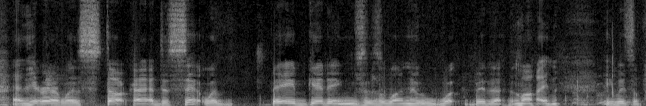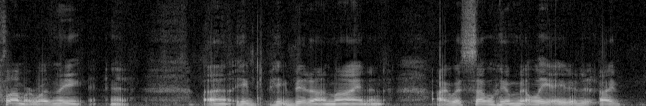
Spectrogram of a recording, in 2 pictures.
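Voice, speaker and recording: With an American accent, a woman speaks slowly at a very deep, low pitch with fairly even intonation over noticeable background noise, at a fairly slow pace. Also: very even loudness. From New York. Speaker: local resident sharing memories. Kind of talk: oral history chat. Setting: library talk with audience.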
